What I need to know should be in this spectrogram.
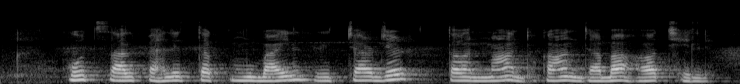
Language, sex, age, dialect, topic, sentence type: Magahi, female, 18-24, Northeastern/Surjapuri, banking, statement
